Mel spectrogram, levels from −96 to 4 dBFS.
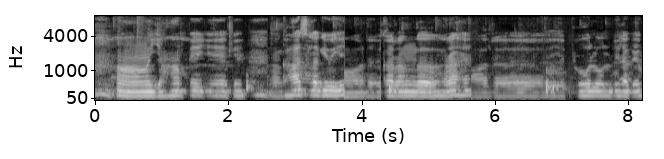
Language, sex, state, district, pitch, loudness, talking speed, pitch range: Hindi, male, Jharkhand, Jamtara, 110 Hz, -26 LUFS, 140 wpm, 100-120 Hz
